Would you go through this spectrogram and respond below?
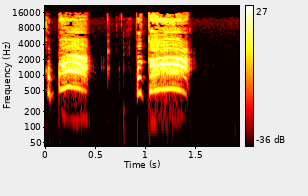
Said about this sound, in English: I like the bird one. That was good. That was good.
